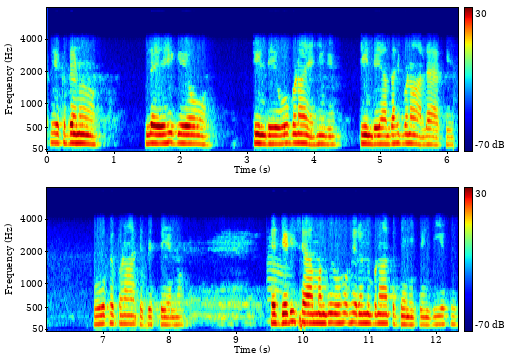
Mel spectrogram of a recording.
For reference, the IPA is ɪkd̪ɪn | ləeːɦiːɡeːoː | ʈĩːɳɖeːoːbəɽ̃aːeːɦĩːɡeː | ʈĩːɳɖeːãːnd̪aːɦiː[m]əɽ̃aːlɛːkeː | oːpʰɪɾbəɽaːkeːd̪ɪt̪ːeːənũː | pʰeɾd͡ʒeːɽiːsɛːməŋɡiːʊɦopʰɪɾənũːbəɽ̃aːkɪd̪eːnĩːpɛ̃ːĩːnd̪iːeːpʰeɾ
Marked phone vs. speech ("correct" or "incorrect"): incorrect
